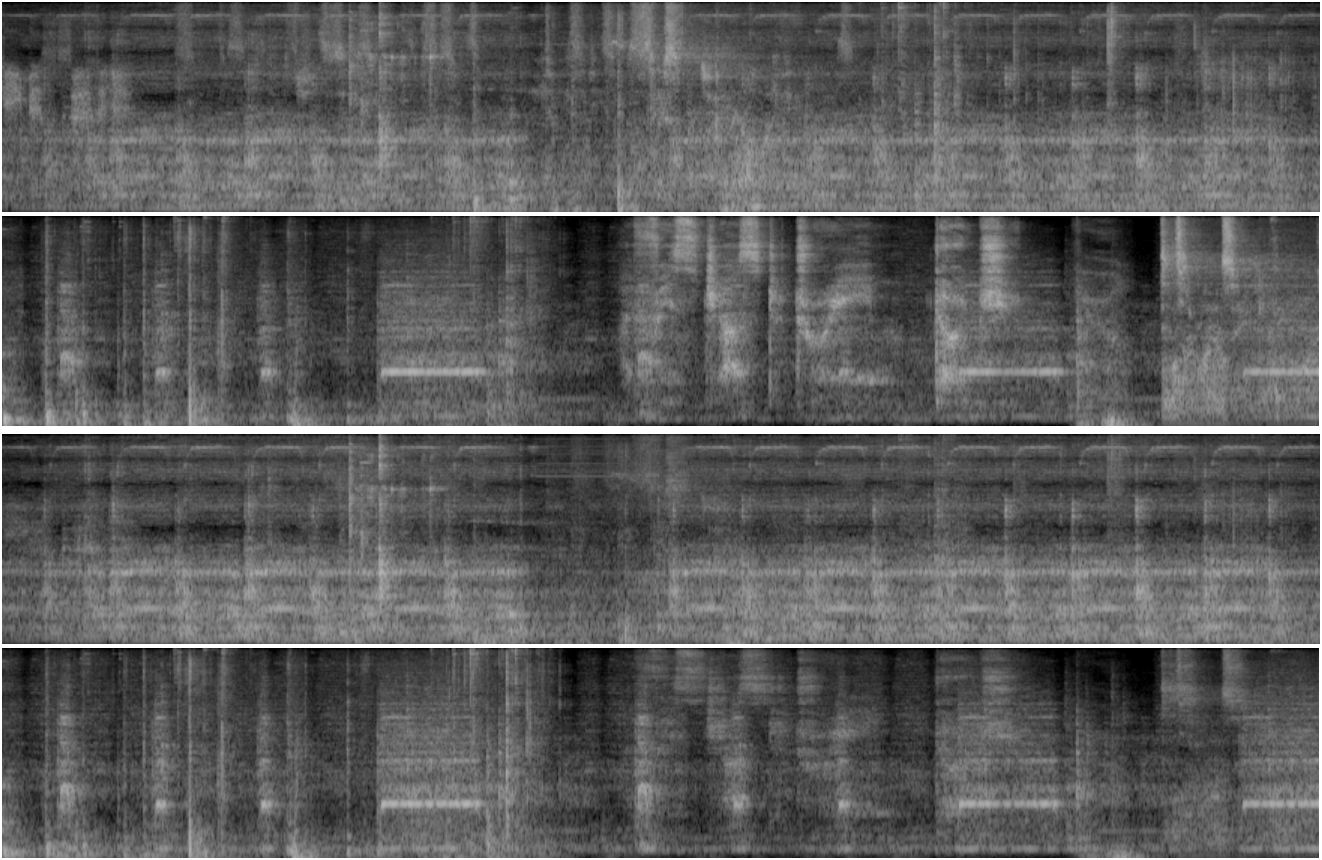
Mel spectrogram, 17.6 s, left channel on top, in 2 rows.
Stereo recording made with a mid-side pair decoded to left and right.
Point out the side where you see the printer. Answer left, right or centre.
right.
